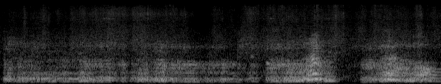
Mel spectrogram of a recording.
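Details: Two Cocker Spaniel puppy brothers fight, growling low and rumbly, with sharper yelping bursts as they tussle.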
